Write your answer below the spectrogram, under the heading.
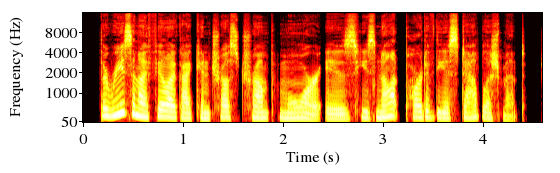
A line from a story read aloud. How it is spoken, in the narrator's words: she said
